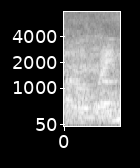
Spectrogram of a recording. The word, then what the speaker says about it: Rain: Rain is like the weather.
